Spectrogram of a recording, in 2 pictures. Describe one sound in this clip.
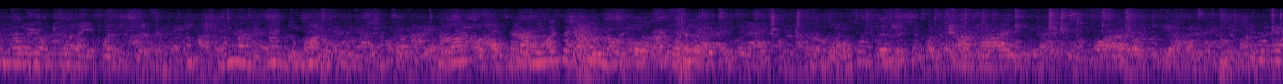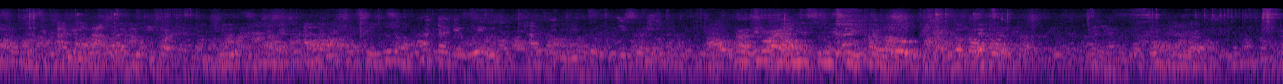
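A group of men and women sing together in an echoing hall.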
